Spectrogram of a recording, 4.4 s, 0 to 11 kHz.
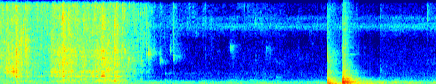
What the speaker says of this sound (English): Then I'm going to add 1 cup of water.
